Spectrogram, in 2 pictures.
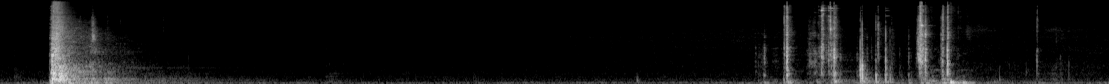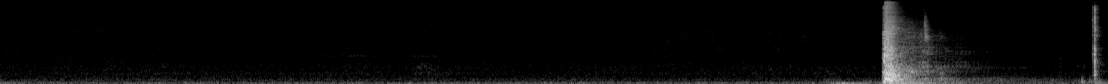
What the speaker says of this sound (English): So I'm going to get these loaded up and send some rounds down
